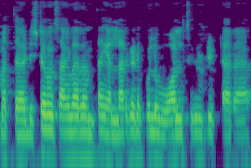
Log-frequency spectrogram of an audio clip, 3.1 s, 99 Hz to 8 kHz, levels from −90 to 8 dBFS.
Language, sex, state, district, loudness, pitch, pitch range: Kannada, male, Karnataka, Dharwad, -17 LUFS, 120 Hz, 120-125 Hz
